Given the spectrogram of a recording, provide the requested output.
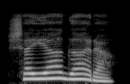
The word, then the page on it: ಶಯ್ಯಾಗಾರ: śayyāgara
